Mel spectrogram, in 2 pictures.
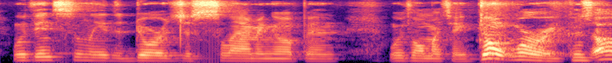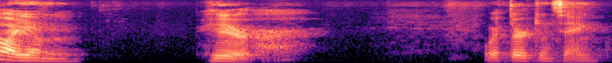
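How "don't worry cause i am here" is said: booming hero announcement; loud, grand superhero reassurance; All Might's heroic entrance. Acted. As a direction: proclaim it loudly, dropping back on the last word.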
